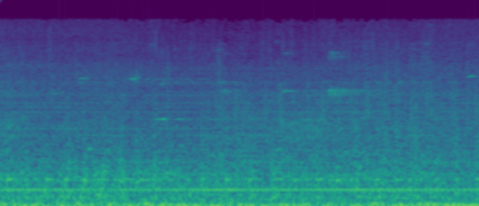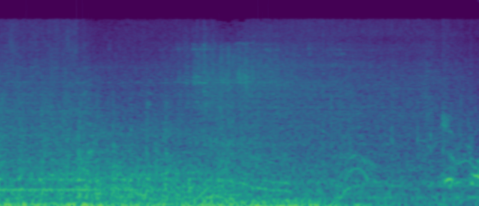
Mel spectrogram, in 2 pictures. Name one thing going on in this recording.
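A locomotive engine rumbles and hums steadily nearby.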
